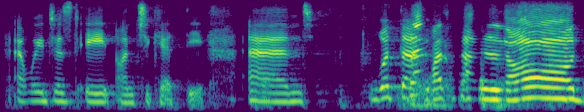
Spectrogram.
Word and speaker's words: cicchetti: how to pronounce it so is chti it's not chichetti okay because CH in Italian is K so it's chti and the word comes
